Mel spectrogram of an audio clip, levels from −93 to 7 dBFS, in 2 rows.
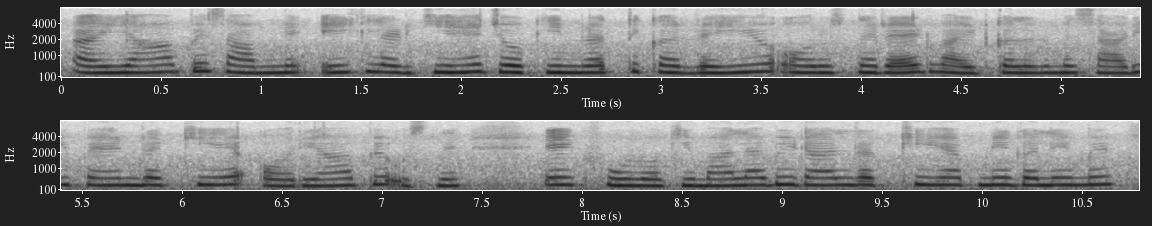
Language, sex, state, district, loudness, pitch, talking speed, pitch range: Hindi, female, Bihar, Jahanabad, -13 LUFS, 290 Hz, 210 wpm, 275-310 Hz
